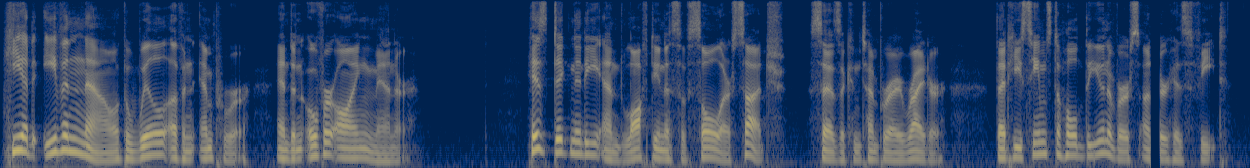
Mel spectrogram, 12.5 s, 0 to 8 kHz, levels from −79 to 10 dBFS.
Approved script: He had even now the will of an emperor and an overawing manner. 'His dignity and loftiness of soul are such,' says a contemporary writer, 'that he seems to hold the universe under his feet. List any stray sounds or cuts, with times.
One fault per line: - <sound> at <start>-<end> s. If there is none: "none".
- dropout at 11.5-11.6 s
